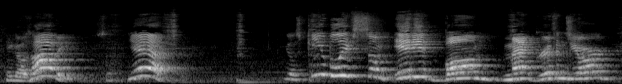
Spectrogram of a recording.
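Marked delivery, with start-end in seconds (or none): 0.3-0.6 loud high call across the house; dad calling out to his son. Retold or imitated. Dad calling son's name. 1.3-1.8 loud high shout back; called answer. Retold or imitated. Answering dad's call. 3.0-6.1 higher, louder incredulous dad; dad calling out about the news; excited dad. Retold or imitated.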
